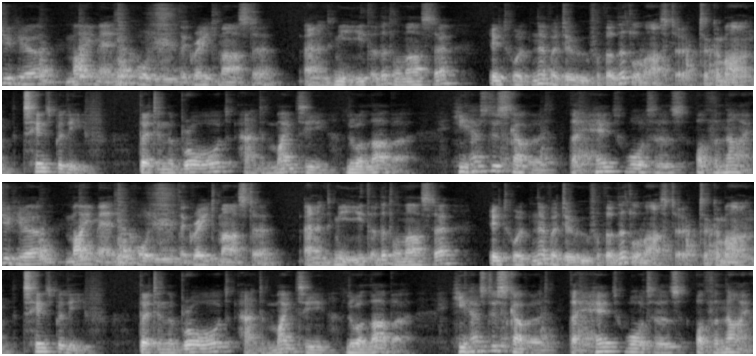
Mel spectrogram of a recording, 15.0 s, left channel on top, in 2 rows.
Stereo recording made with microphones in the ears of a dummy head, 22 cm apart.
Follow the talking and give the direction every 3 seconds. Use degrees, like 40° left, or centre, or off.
40° right, 30° right, centre, 20° right, 40° right.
